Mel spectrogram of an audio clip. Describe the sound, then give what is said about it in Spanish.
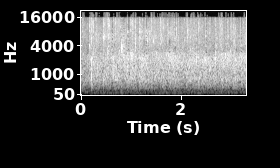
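An audience applauds steadily for a group of young people, a dense wash of many hands clapping at an even, fairly loud level with no pauses, and no voices stand out above it. “Un aplauso, por favor, para estos chavos, ¿no?”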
